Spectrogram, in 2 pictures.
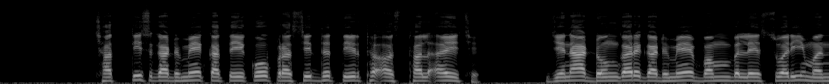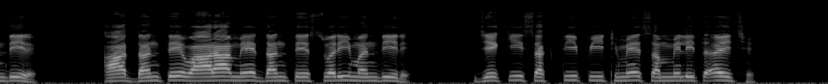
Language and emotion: Maithili, neutral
